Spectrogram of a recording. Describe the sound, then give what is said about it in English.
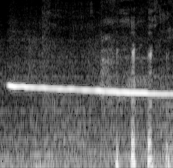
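A single slide whistle tone glides slowly and steadily downward in pitch, held as one long continuous note, with a few faint muffled background noises near the end. “Just a slide whistle. A real slow slide whistle.”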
